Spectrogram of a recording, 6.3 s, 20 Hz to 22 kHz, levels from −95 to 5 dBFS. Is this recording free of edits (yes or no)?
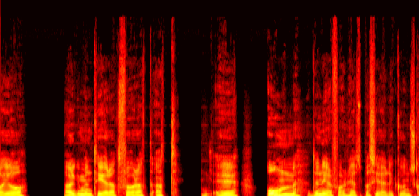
yes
